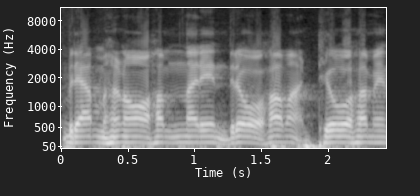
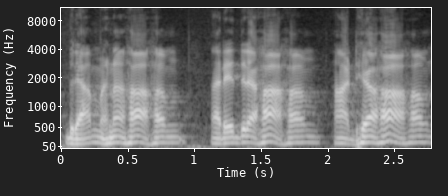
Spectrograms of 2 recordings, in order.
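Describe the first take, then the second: First: The vowels are merged into one syllable. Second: An extra separate 'a' vowel is sounded. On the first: The line keeps its meter. The speaker calls it right. "അതൊരു വൃത്തത്തിലാണ് പോകുന്നത്" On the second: The line breaks its meter. The speaker calls it wrong. "പ്രാന്താവില്ലേ? വൃത്തഭംഗം വരും"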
